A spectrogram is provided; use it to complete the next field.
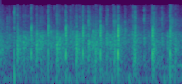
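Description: audience clapping

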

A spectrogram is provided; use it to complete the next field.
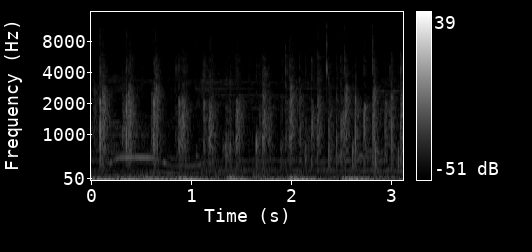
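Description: round of applause

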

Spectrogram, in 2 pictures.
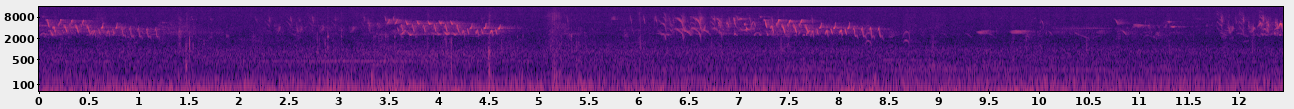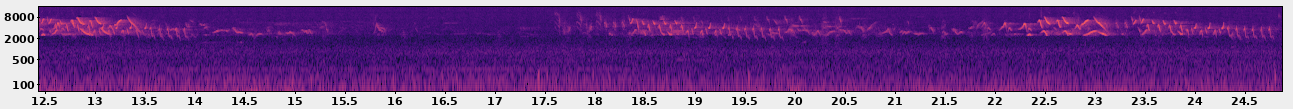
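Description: house wren

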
